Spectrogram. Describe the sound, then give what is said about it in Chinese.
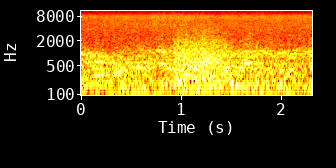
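Steady, dense hiss of heavy rain with a deep low rumble underneath, a night thunderstorm on a deserted island in full force; the roar stays loud and even throughout with no voices. “首先，暴风雨到了，”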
